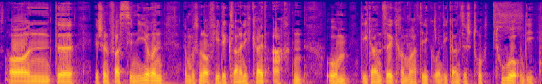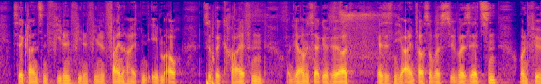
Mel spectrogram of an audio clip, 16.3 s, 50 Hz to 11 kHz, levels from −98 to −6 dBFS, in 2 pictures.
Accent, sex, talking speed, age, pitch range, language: German, male, 175 wpm, 50-69, 80-95 Hz, German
